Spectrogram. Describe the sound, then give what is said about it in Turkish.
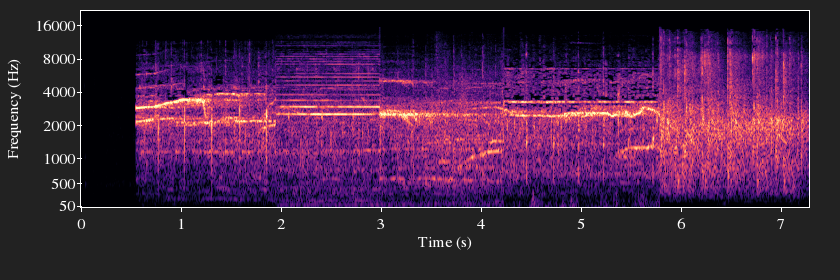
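Sustained applause and cheering for health workers start abruptly after a brief quiet moment and keep going steadily at full strength, with high whoops and whistle-like calls rising over the dense clapping. “Bu alkışlar tüm fedakar sağlık çalışanlarına herkes evde kalmaya çaba gösterirken doktorlar, hemşireler, tüm sağlık çalışanları fedakarca hastaneye koşuyor.”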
